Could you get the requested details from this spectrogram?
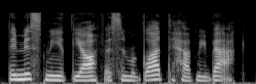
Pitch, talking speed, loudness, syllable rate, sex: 200 Hz, 305 wpm, -18 LUFS, 7.3 syllables/s, female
